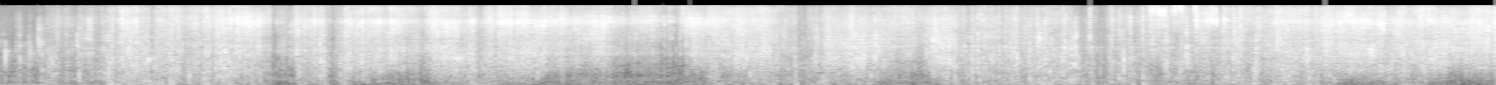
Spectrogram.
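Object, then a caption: Paper tissue. A soft white paper tissue is held in both hands close to the microphone and crumpled and scrunched with the fingers. A dense, steady, bright crinkling and rustling runs throughout with very little low end, swelling and easing slightly as the tissue is worked.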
